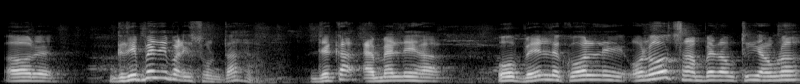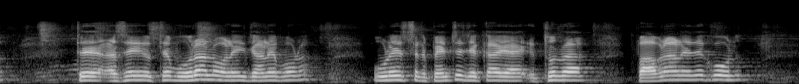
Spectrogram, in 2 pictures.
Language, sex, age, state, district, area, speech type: Dogri, male, 45-60, Jammu and Kashmir, Samba, rural, spontaneous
